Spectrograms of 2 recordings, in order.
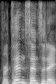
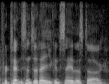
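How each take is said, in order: First: High, loud mock-advert shout; forceful raised voice, pitched up; loud parody appeal. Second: Mildly imitated sad-advert plea; understated mock charity spokeswoman; lightly voiced appeal, tailing off softer; celebrity charity appeal. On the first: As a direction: blare out the charity pitch. Own louder version of advert. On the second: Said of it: "And she's like".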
